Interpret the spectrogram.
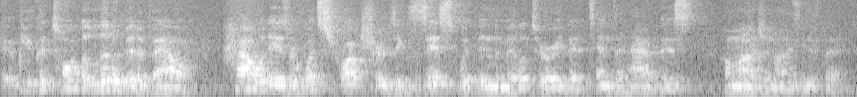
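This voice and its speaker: A man's voice: mid-range voice, moderate pace, few pauses, dark tone, slight background noise. A man moderating a panel who asks questions hesitantly, with many fillers. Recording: echoey room from a distance.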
